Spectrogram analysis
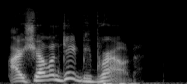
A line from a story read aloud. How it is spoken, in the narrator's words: murmured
